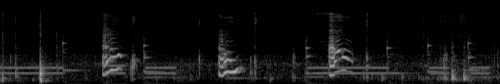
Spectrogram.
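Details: Kitten Dufy, a house cat aged two to ten months, meows three times at roughly one-second intervals, each a bending, wavering cry, with a fainter meow near the end. Gentle music with sustained notes runs underneath.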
